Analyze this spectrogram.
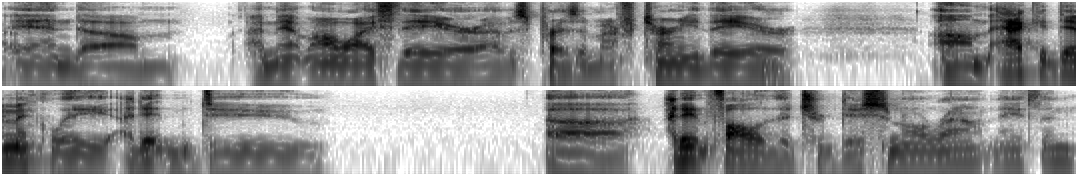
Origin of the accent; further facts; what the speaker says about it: Columbia, South Carolina, United States; I grew up in Columbia, South Carolina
